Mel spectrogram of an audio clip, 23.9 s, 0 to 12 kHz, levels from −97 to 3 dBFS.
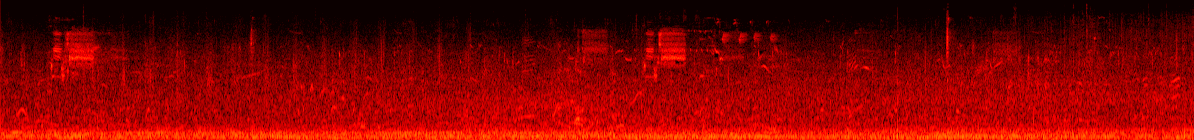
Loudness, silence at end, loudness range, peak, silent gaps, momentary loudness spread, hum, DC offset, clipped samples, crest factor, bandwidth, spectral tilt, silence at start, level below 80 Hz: -50 LUFS; 0 s; 3 LU; -30 dBFS; none; 5 LU; none; under 0.1%; under 0.1%; 18 dB; 10.5 kHz; -6 dB/octave; 0 s; -56 dBFS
